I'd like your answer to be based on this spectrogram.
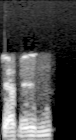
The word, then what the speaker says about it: Devin: So it's spelled with an I, Devin Lindstrom, then you'll find it there.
